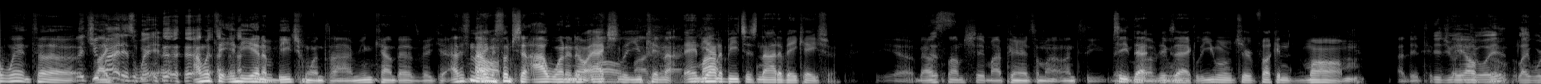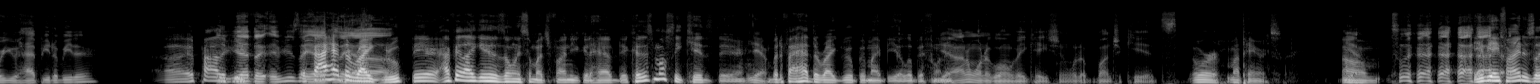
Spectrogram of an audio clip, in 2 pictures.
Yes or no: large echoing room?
no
